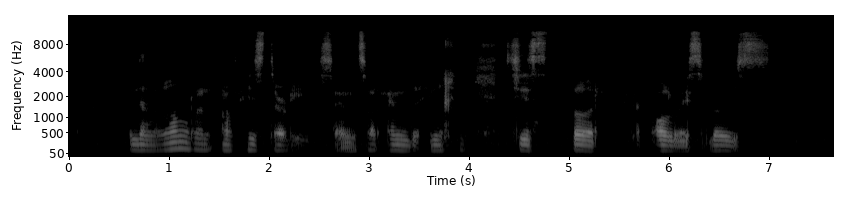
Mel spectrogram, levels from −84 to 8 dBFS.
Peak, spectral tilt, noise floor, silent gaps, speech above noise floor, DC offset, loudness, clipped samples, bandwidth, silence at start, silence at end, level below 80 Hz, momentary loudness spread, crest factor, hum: -32 dBFS; -1.5 dB/octave; -83 dBFS; none; 30 dB; under 0.1%; -52 LUFS; under 0.1%; 11 kHz; 0.6 s; 0.65 s; under -90 dBFS; 13 LU; 24 dB; none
